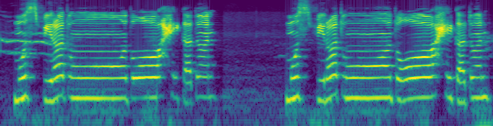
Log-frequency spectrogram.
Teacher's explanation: دو پیش کی تنوین کے بعد حروف اقفا کا ضاد آ رہا ہے تو اقفا ہوگا یعنی گنہ کر کے پڑھیں گے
